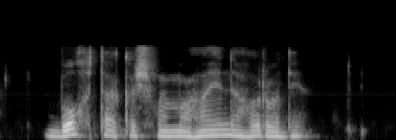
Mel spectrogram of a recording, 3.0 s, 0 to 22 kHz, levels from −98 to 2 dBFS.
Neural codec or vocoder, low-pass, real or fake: codec, 16 kHz, 2 kbps, X-Codec, HuBERT features, trained on LibriSpeech; 5.4 kHz; fake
